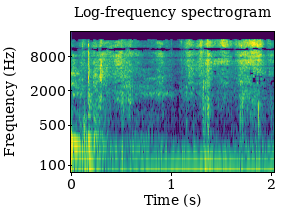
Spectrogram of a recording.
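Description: Faint rustling of paper bills being handled, with a few light taps.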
